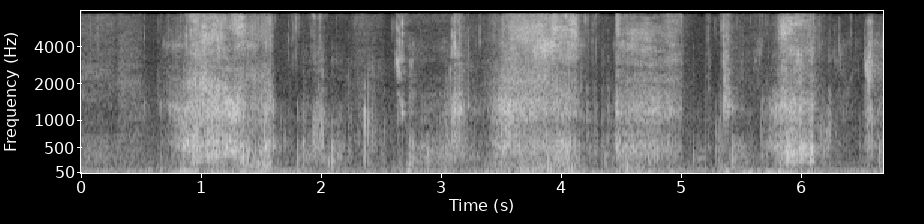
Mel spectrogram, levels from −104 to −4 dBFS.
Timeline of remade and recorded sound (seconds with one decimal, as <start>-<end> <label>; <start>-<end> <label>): 0.0-6.7 recorded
